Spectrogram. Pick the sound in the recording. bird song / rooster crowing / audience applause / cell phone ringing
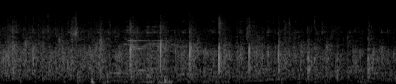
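audience applause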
